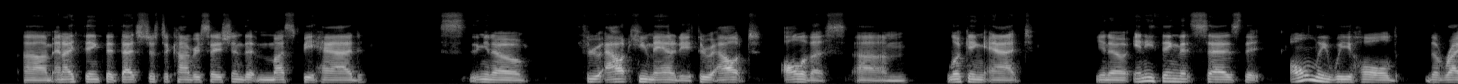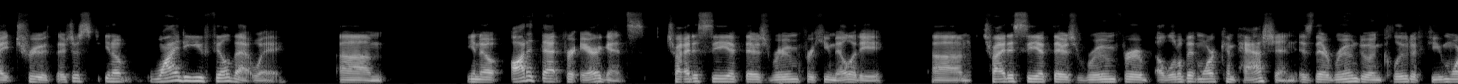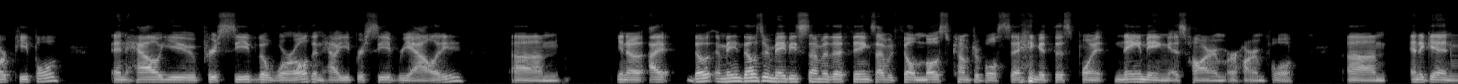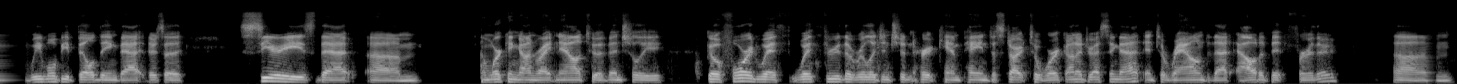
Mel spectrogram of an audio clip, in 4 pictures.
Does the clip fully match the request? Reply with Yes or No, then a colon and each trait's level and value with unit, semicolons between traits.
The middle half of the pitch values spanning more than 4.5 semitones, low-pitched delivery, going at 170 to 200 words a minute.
No: average, 3.1 semitones; low, 110 Hz; average, 175 wpm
